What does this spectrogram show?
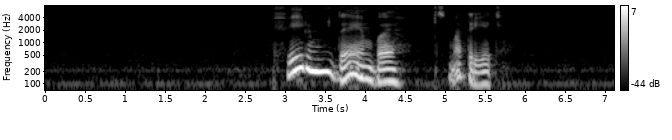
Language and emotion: Russian, neutral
